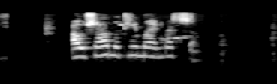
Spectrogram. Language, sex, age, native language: Icelandic, male, 10, Icelandic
